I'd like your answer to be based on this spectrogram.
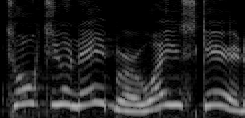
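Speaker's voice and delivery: lightly acted high teacher prodding; imitated urging teacher.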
